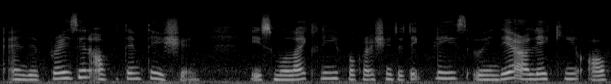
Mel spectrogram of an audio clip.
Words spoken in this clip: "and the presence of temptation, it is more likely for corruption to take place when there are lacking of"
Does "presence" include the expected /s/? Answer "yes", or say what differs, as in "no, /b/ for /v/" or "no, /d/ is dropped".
no, /s/ is dropped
